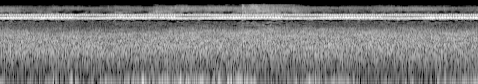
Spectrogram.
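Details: Night crickets on a calm summer evening, their thin high trill ringing on without a break above a low, even rush of wind.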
